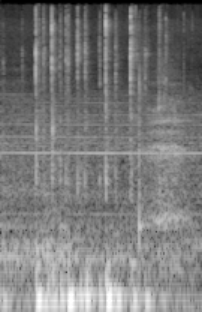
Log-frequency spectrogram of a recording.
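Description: Keys clatter on a computer keyboard as a new password is typed, a quick irregular run of light taps lasting a couple of seconds, close and fairly quiet with no talking.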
